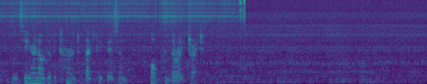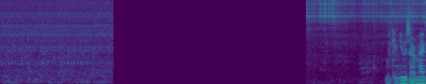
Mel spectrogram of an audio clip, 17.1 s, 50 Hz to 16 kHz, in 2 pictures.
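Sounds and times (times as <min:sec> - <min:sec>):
diesel engine idling: 0:00.0 - 0:10.8.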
